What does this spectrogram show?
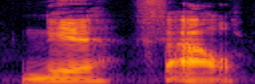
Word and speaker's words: Niphal: so let's get started the pronunciation key for the nifal is exactly as it sounds ni phal however to put it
